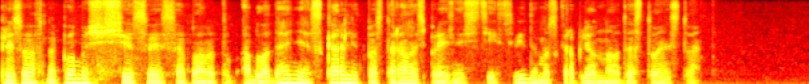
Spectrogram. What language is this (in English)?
Russian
